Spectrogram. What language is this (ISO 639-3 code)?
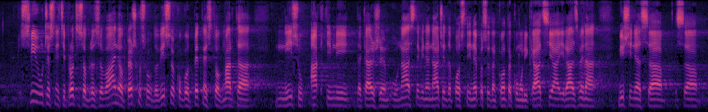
srp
